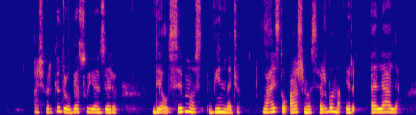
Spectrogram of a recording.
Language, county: Lithuanian, Kaunas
